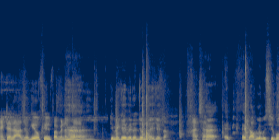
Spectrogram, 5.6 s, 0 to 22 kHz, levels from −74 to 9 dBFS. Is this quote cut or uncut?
cut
